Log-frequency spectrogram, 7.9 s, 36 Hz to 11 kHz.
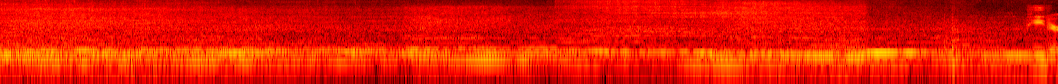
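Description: McLaren GT4 race car engine at a GT4 Challenge circuit race, a steady loud drone with slight pitch shifts and a brief rise near the end, heard continuously without speech.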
